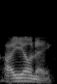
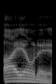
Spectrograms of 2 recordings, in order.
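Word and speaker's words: Ioane: Yeah, Ione. Ione.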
